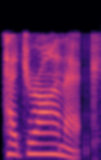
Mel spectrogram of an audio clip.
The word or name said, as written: hadronic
